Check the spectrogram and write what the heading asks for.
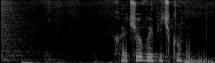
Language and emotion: Russian, neutral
